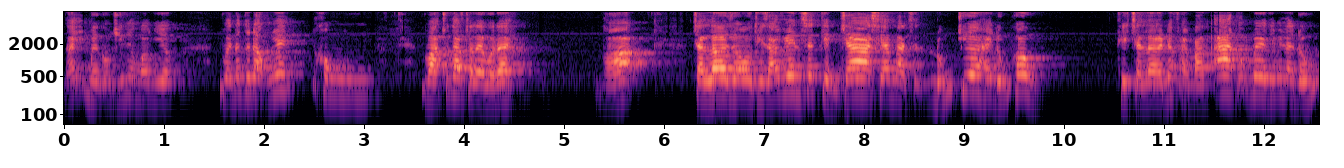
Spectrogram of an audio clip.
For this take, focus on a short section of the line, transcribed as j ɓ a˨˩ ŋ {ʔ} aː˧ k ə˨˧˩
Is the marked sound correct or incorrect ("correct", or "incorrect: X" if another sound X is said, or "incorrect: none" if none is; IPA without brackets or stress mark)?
correct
